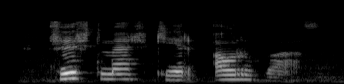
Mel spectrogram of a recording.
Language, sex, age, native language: Icelandic, female, 8, Icelandic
